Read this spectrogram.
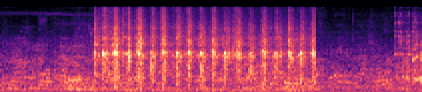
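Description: Ice rattles rapidly in a cocktail shaker.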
